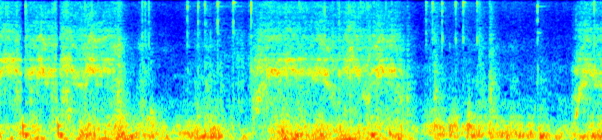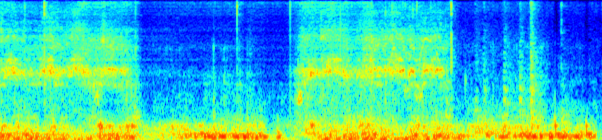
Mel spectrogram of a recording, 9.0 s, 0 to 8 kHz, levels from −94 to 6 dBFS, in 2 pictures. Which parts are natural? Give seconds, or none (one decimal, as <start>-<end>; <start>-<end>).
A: 0.0-5.1; 7.3-9.0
